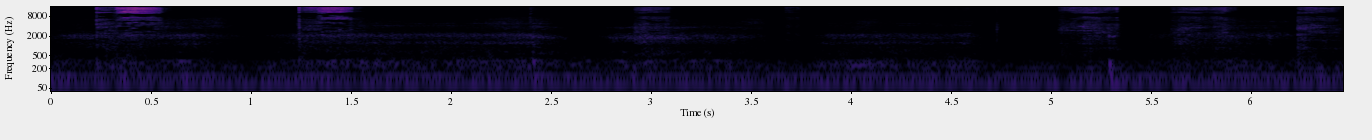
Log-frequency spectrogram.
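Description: A metal palette knife scraping and stirring dry cobalt blue pigment powder into a small amount of liquid watercolor binder on a tempered glass sheet. The strokes are short and scratchy: two louder ones in the first second and a half, then fainter, irregular strokes.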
